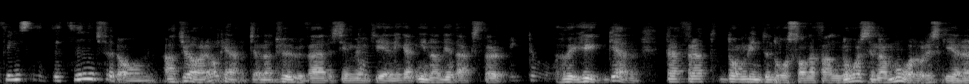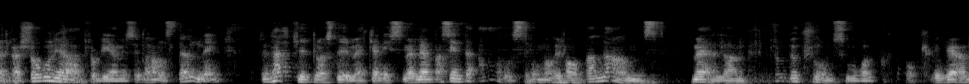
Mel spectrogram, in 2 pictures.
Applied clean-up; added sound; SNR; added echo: neural mask model DeepFilterNet 3.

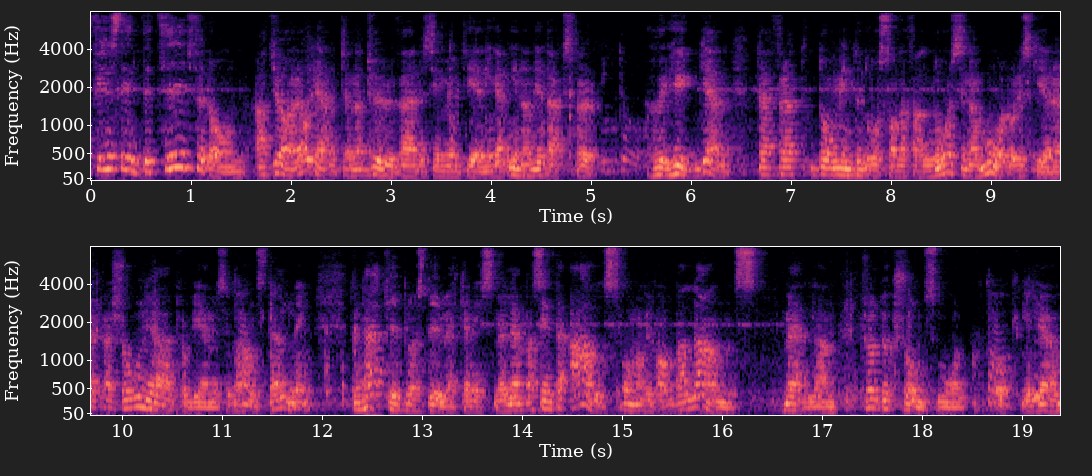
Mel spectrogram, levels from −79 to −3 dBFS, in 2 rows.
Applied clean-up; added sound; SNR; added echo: neural separator model SepFormer DNS4.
